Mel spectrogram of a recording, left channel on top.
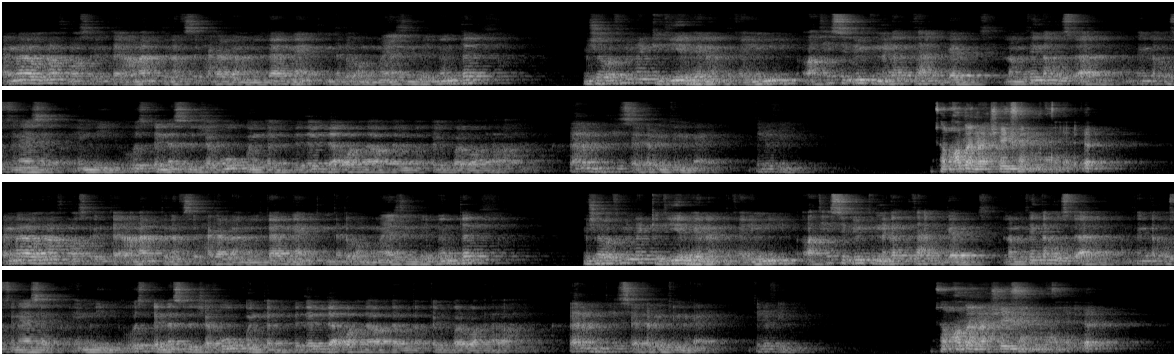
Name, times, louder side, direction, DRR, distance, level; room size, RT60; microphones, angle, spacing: voice 1, 0.0-5.0 5.8-17.0 17.4-18.8 19.2-19.6, right 1 dB, 75° right, -3 dB, 1.1 m, -28 dB
voice 2, 21.1-22.6, left 2 dB, 45° left, 2 dB, 0.5 m, -24 dB
5.3 x 2.4 x 3.7 m, 1.3 s
head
